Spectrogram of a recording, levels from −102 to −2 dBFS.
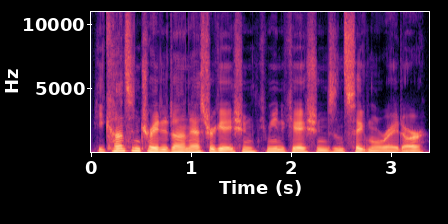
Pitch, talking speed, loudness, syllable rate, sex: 125 Hz, 140 wpm, -17 LUFS, 6.1 syllables/s, male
